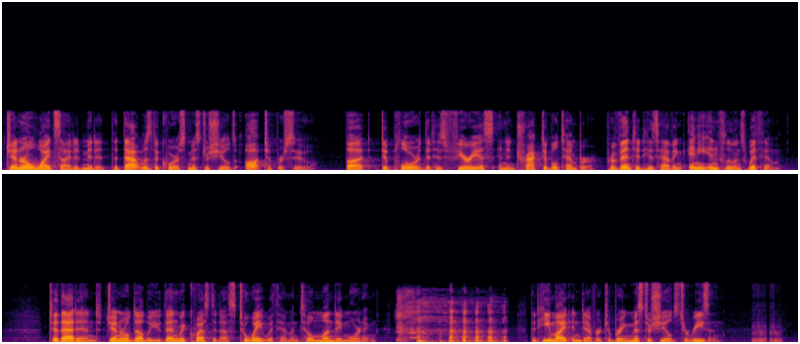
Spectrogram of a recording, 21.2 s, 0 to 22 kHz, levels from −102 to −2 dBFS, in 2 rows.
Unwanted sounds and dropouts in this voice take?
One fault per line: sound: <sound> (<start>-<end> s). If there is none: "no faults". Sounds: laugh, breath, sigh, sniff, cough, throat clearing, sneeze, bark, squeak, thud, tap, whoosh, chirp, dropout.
sound: laugh (15.8-17.4 s)
sound: laugh (20.6-21.0 s)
